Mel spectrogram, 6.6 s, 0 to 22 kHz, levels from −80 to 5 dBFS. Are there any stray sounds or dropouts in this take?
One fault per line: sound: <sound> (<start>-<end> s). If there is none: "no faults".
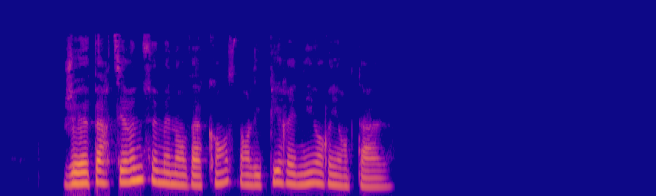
no faults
